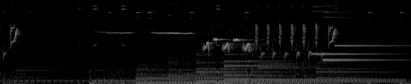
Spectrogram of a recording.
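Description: A little bird chirps and trills in the King's Quest 6 video game, with bright tweets layered over a soft synthesized music bed, close and clear without any talk.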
